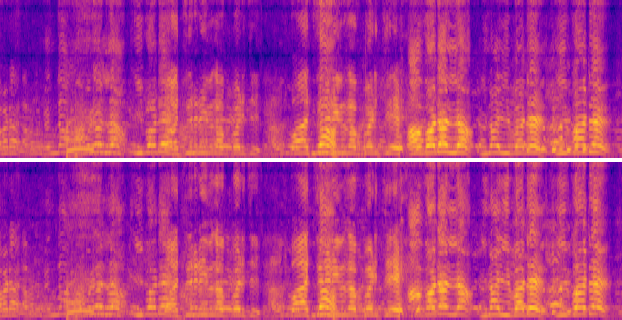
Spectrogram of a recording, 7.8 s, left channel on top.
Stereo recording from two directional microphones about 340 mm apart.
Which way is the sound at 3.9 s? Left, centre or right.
Left.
